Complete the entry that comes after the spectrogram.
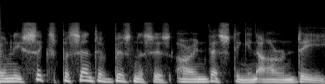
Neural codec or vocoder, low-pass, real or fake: none; 7.2 kHz; real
